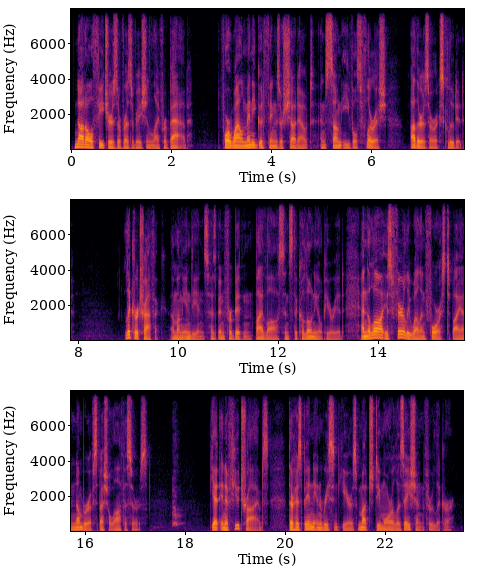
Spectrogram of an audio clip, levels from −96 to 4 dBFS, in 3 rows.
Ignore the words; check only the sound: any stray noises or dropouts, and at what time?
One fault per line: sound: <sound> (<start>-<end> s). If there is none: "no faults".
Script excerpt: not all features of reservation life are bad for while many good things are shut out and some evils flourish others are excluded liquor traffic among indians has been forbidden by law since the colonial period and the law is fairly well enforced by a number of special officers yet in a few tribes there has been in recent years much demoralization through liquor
sound: bark (17.7-18.0 s)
